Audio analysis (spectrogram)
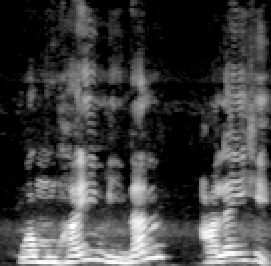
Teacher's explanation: Jadi izhar ini dibacanya jelas dan tanpa berdengung. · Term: izhar halki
